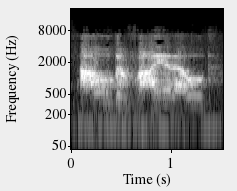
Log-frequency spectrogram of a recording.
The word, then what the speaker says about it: Alderweireld: Toby Alderweireld. I'm hoping that's how you say his name. – It's Alderweireld.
